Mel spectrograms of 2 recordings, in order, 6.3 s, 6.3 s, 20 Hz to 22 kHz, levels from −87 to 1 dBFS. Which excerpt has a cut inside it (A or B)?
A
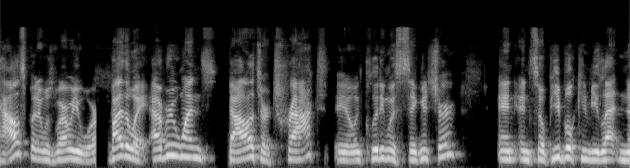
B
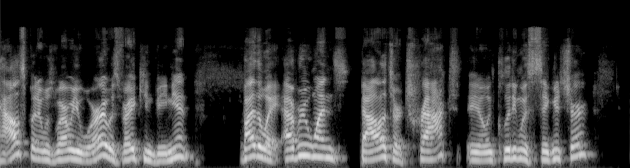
A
